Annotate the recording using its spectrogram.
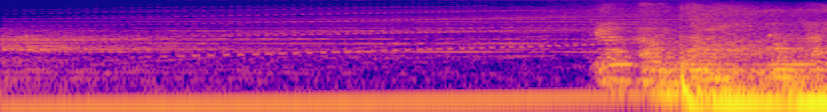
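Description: Music: a break in a pop song remix where a held low bass note sits under several rising whining tones, like a riser sweep. The full beat comes back in about three seconds in.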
